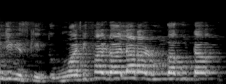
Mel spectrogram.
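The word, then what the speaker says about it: Runge-Kutta: আর রুঙ্গাকুটা four method. ঠিক আছে, এটাকে আমরা অনেকে রাঙ্গকুটা বলে, কিন্তু আমি এতে দেখেছিলাম যে একটা ইন্টারনেটে একটা জায়গায় দেখেছিলাম যে রুঙ্গাকুটা নাকি অ্যাকচুয়াল প্রোনাউন্সিয়েশন।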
